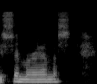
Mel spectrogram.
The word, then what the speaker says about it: Semiramis: I've heard different pronunciations. I say Semiramis.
